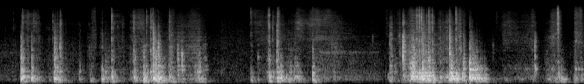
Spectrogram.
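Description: Plastic battery-compartment cover being slid and set into its wooden opening. It makes a run of irregular scrapes and knocks, loudest about four seconds in.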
